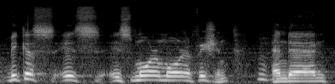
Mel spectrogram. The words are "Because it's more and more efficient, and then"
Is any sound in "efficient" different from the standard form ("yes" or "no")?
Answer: no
